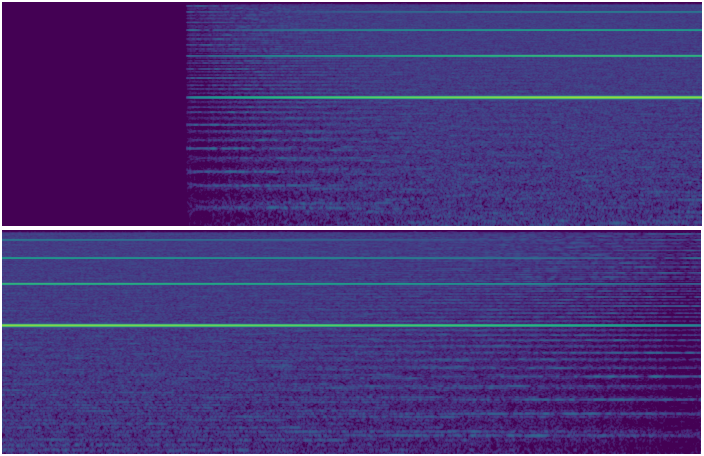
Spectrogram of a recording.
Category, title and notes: Sound effects > Electronic / Design
A high-pitched squeaking sound resembling tinnitus effect, created using a synthesizer.
atmospheric, highfrequency, highpitch, ingingsound, Long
